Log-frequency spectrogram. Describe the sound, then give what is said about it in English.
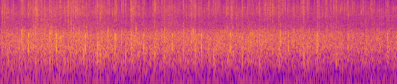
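A large crowd claps steadily for several seconds, a dense, loud wash of overlapping handclaps without pause. “I think you should clap again.”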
